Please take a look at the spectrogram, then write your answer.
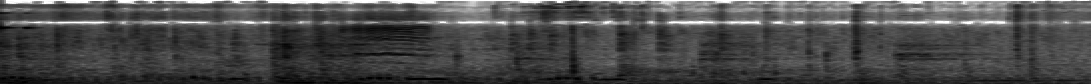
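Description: A racing pigeon just back from Legazpi, Albay coos in soft low repeated calls, close by, amid outdoor background noise and a few chirps.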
